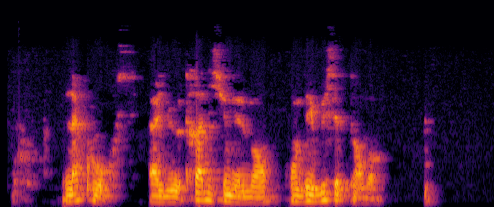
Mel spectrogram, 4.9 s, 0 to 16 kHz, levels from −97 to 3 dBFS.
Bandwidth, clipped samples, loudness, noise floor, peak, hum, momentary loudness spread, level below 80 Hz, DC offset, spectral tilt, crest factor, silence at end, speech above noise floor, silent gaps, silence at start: 6.8 kHz; under 0.1%; -18 LUFS; -74 dBFS; 0 dBFS; none; 10 LU; -56 dBFS; under 0.1%; -8 dB/octave; 18 dB; 0.65 s; 57 dB; none; 0.15 s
